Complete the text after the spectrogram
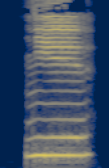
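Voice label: "nie", Mandarin Chinese, first tone; pinyin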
